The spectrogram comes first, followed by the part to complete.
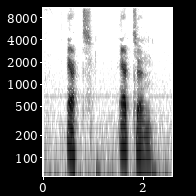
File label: "erwt erwten", Dutch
